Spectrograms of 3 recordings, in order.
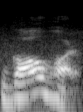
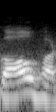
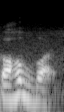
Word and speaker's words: গহ্বর: আচ্ছা দেখো একটু খেয়াল করো, যেসব ধ্বনি উচ্চারণের সময় মুখ গহ্বর, এটার উচ্চারণ কিন্তু গহ্বর, নট গহ্বর, গহ্বর, এগুলো কখন হয় এটা আমি একটু পরে শিখাই দিতেছি।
